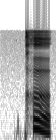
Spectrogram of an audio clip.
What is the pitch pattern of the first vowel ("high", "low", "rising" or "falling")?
falling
